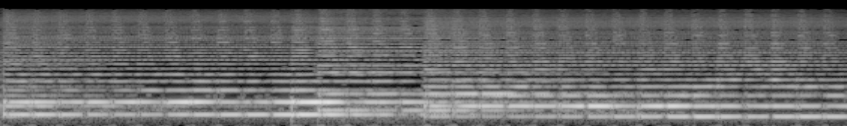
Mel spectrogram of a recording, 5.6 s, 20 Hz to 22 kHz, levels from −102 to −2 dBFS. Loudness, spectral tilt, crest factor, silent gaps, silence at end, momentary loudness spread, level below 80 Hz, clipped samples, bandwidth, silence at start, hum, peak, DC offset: -24 LUFS; -1.5 dB/octave; 14 dB; none; 0 s; 8 LU; -64 dBFS; under 0.1%; 16 kHz; 0 s; none; -10 dBFS; under 0.1%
